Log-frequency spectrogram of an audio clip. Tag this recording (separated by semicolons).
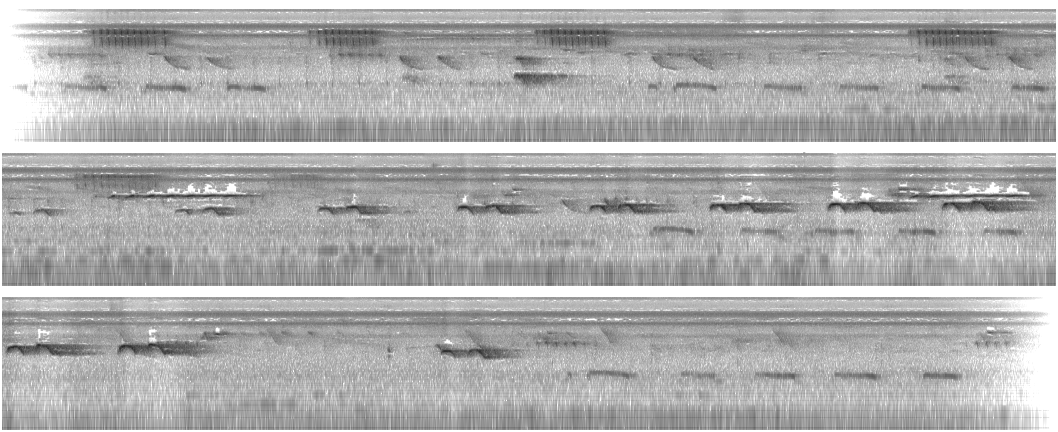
jungle; chirping; forest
